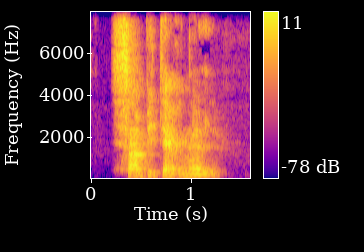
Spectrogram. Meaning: sempiternal, constant, never-ending, everlasting
- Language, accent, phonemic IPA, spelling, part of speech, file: French, Canada, /sɑ̃.pi.tɛʁ.nɛl/, sempiternel, adjective, LL-Q150 (fra)-sempiternel.wav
